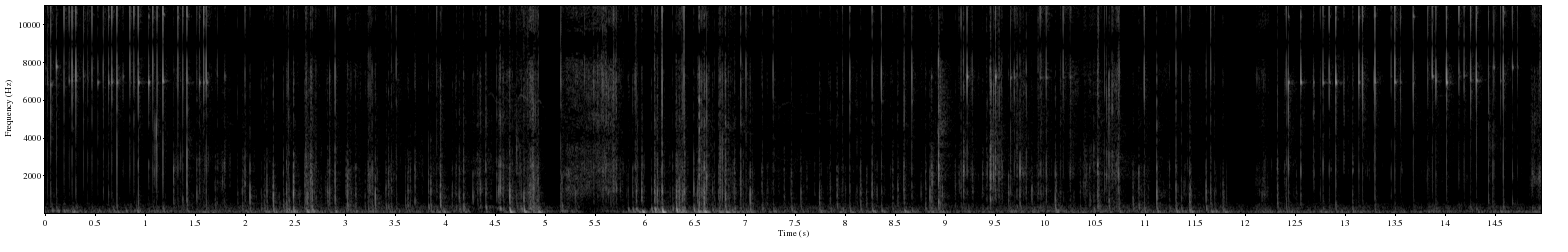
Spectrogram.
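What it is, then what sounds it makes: Plastic cling film over tile. Long acrylic red nails tap and scratch clear plastic cling film wrapped over a flat hexagonal tile. The result is a quiet, steady stream of bright, crinkly taps and scratchy rustles, with short breaks near 5 and 12 seconds.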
